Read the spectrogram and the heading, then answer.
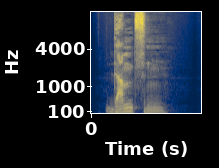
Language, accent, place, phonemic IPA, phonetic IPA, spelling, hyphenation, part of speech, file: German, Germany, Berlin, /ˈdam(p)fən/, [ˈdam(p)fn̩], dampfen, damp‧fen, verb, De-dampfen.ogg
- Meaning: 1. to steam (to produce or vent steam) 2. to steam (to travel by means of steam power) 3. to vape (to inhale the vapor produced by an electronic cigarette)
